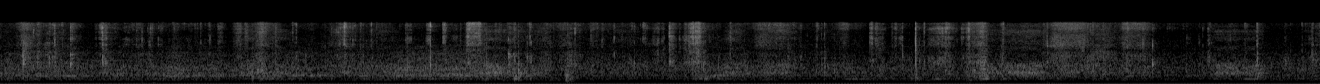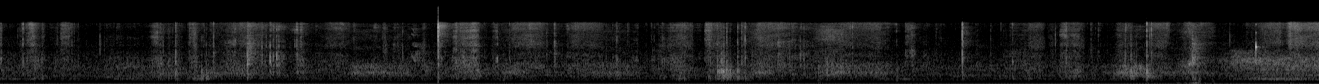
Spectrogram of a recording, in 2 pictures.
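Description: Folded paper units of 3D origami rustling and crinkling as they are pushed by hand into a paper structure, with irregular small clicks and taps, and one sharper click about two-thirds of the way through.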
